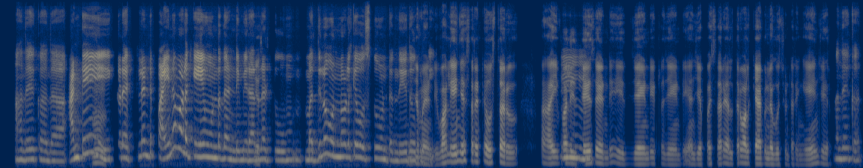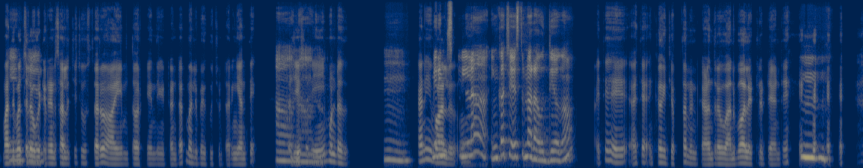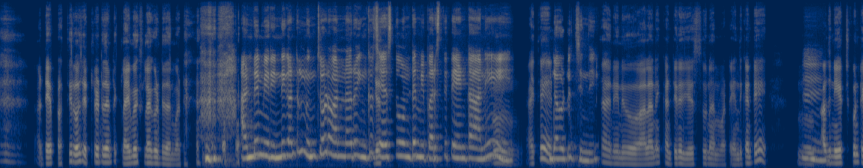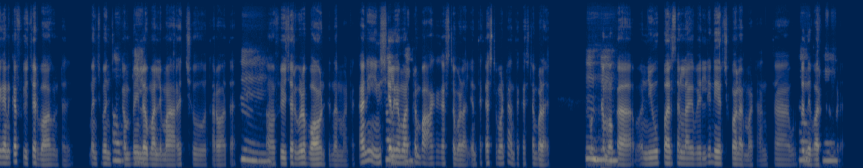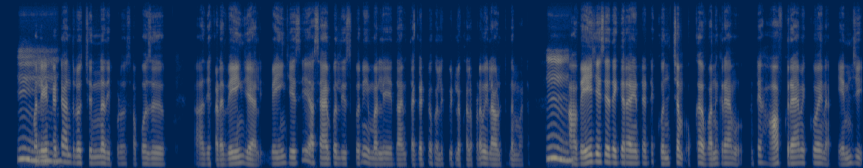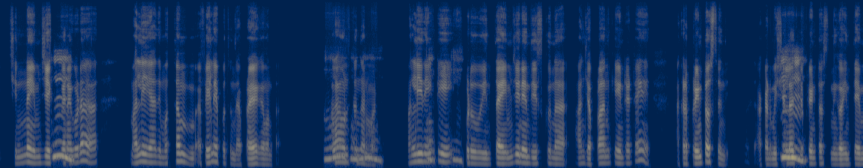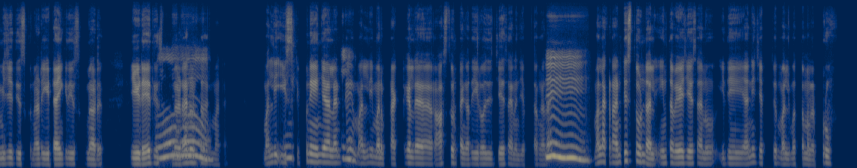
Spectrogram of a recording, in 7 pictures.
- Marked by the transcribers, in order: in English: "యెస్"; in English: "క్యాబిన్"; in English: "వర్క్"; in English: "స్టిల్"; laugh; in English: "క్లైమాక్స్‌లాగా"; chuckle; laugh; in English: "యెస్"; in English: "కంటిన్యూ"; in English: "ఫ్యూచర్"; in English: "కంపెనీ‌లో"; in English: "ఫ్యూచర్"; in English: "ఇనీషియల్‌గా"; in English: "న్యూ పర్సన్‌లాగా"; in English: "వర్క్"; in English: "సపోజ్"; in English: "వేయింగ్"; in English: "వేయింగ్"; in English: "సాంపిల్"; tapping; in English: "లిక్విడ్‌లో"; in English: "వే"; in English: "వన్ గ్రామ్"; in English: "హాఫ్ గ్రామ్"; in English: "ఎంజీ"; in English: "ఎంజీ"; in English: "ఫెయిల్"; in English: "ఎంజీ"; in English: "ప్రింట్"; in English: "ప్రింట్"; in English: "ఎంజీ"; in English: "డే"; in English: "స్లిప్‌ని"; in English: "ప్రాక్టికల్"; other background noise; in English: "వే"; in English: "ప్రూఫ్"
- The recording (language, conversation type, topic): Telugu, podcast, మీ మొదటి ఉద్యోగం ఎలా ఎదురైంది?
